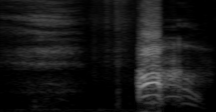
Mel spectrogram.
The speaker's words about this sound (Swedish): Oj, förlåt. Prosit, tack.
